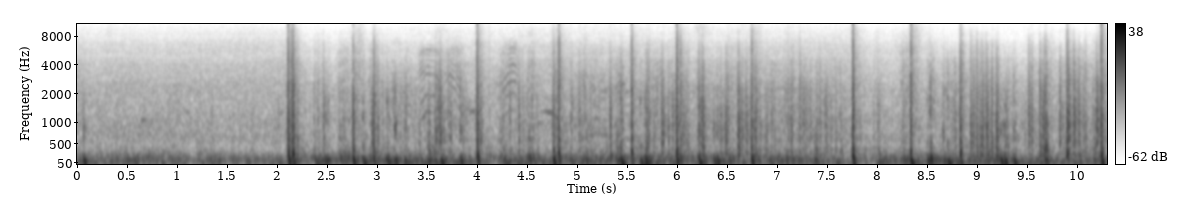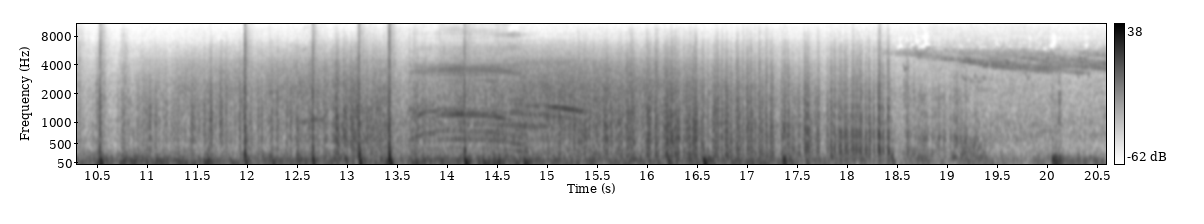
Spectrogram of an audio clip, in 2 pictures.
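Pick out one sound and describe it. Fireworks crackle and fizzle.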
